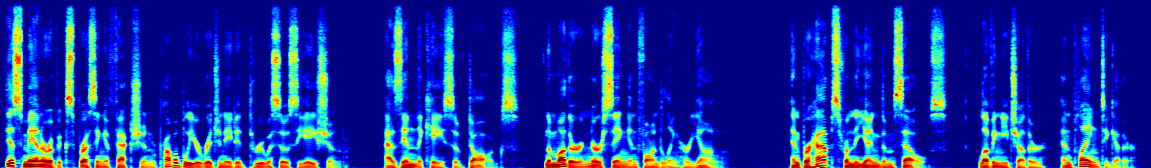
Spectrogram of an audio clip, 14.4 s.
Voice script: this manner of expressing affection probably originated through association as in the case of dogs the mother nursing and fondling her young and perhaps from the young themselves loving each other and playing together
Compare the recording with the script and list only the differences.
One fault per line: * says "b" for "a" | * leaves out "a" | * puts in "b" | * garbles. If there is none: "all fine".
all fine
